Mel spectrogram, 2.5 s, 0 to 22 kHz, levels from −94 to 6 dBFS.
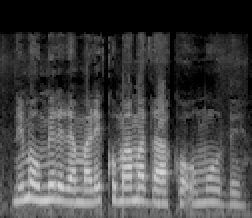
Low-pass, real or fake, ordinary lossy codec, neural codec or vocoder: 19.8 kHz; real; AAC, 32 kbps; none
